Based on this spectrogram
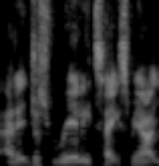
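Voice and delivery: usual speaking voice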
